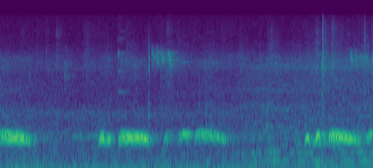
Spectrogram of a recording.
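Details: Competing pair of spotted dove decoys in Ba Vì, Vietnam: a strong coo, then grouped guttural notes after a pause, another cooing burst near the end.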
